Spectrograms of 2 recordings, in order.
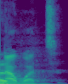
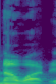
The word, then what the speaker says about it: Nawat: and- so and I always say it, say it wrong. Na, Nawa, Nawa. It was yeah, the Nawat. Uh-huh. Nawat.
